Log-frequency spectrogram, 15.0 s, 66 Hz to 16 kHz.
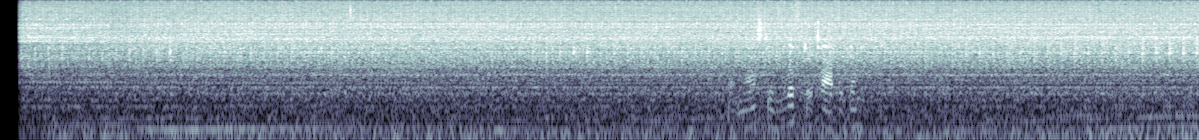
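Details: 2016 VW MK7 Golf R, about 41k miles: idle with light, fast valvetrain tick over low hum, worse after extended idling, eased as oil warms; also slight off-boost power loss and uneven exhaust note; cause unconfirmed.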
